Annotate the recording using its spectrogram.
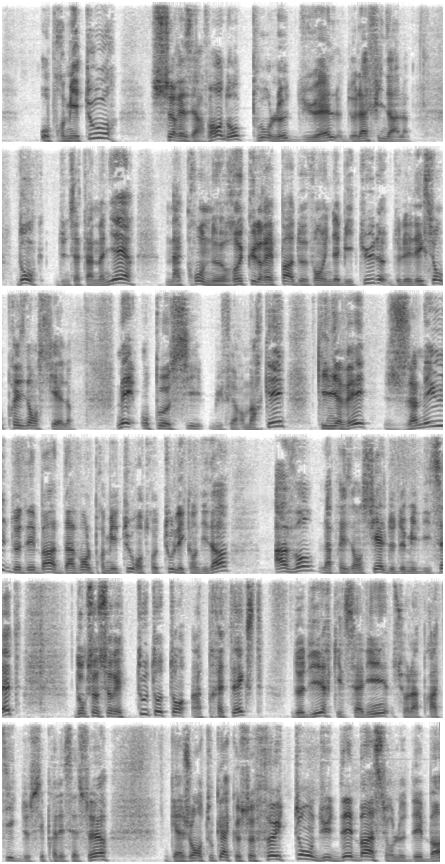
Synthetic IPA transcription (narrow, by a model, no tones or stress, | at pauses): opχəmjet̪uːʁ | səʁezɛ̰ʁvɑ̃d̪ɔ̃k̚puʁləd̪yɛld̪əlafina̰ld̪ɔ̃kd̪ynsɛʁt̪ɛnmanjɛːʁ | makχɔ̃nəʁəkʲylʁɛpad̪əvɑ̃ynabit̪yd̪ːəlelɛksjɔ̃pχezid̪ɑ̃sjɛlmɛʔɔ̃pøosilɥifɛ̰ʁːəma̰ʁkʲekilnijavɛʒamɛyd̪əd̪ebad̪avɑ̃ləpχəmjet̪uʁɑ̃t̪χət̪ulekɑ̃d̪id̪a | avɑ̃lapχezid̪ɑ̃sjɛld̪əd̪ømild̪isɛt̪d̪ɔ̃ksəsəʁɛt̪ut̪ot̪ɑ̃ʔɛ̃pχet̪ɛkst̪ | d̪əd̪iʁkʲilsaliɲsyʁlapχat̪ik̚d̪əsepχed̪esɛsœːʁɡaʒɔ̃ɑ̃t̪ukakəsəfœjt̪ɔ̃d̪yd̪ebasyʁləd̪eba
